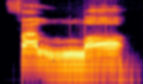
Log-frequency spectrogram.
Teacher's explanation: লাম খারা জবর ল শব্দের আগের হরফে জবর অথবা পেশ হইলে এই লামকে ল অর্থাৎ মোটা করিয়া পড়িতে হয় তো এখানে দেখুন আল্লাহ শব্দের আগের হরফে জবর আছে এই লামকে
